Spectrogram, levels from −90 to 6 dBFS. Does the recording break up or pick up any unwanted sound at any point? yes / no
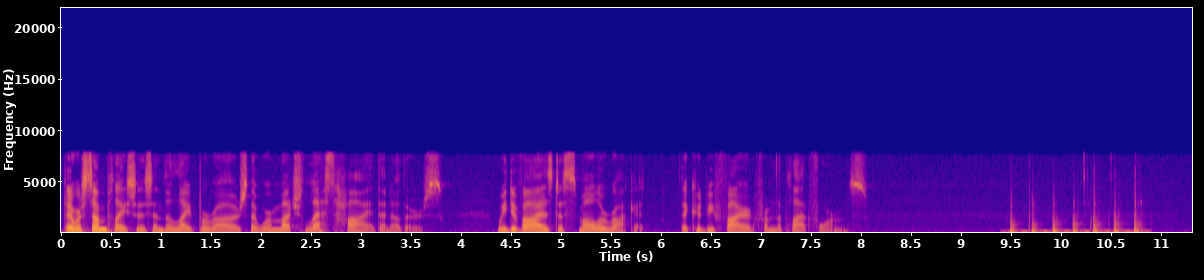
yes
